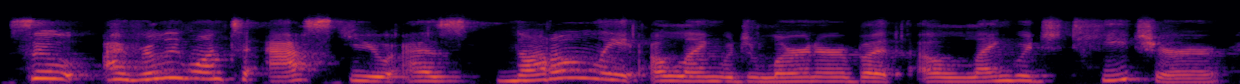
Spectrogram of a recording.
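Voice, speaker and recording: A woman's voice: mid-range voice, a little slow. A woman hosting a conversational interview, agreeable and upbeat as she asks questions. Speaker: host.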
